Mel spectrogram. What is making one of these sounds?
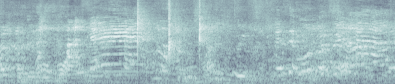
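Young women laugh nearby.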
